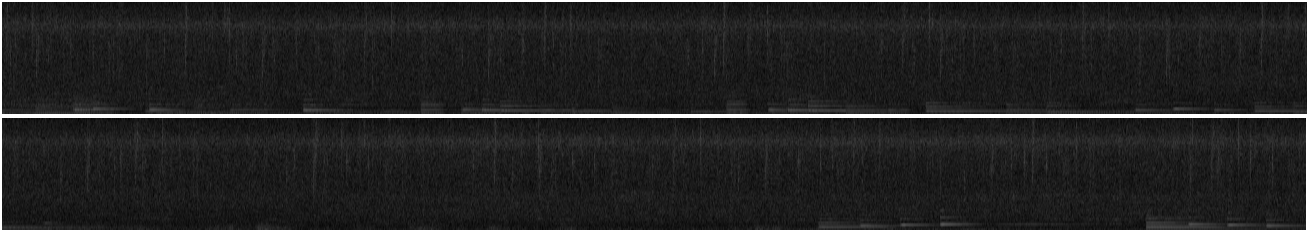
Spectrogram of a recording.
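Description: Steady rain falling, with slow, calm solo piano playing over it. The piano stops for several seconds past the middle, leaving only the rain, and comes back in near the end.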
